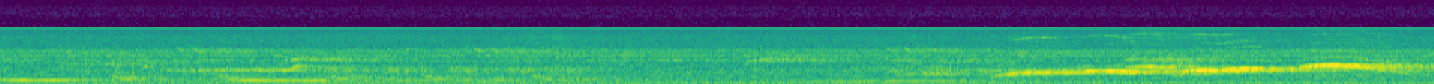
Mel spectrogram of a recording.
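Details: On a misty morning in the Borneo rainforest, a gibbon gives loud, rising whoops that climb and quicken into a ringing series, with other creatures calling around it.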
